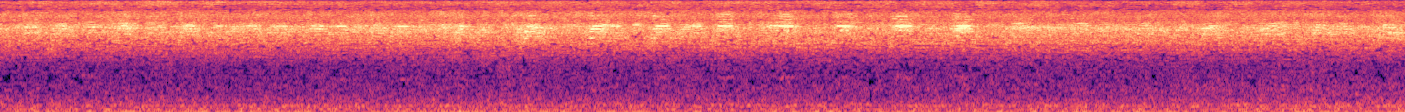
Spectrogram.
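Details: Cicadas singing in summer heat make a sustained high-pitched buzz, throbbing lightly around twice per second throughout.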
